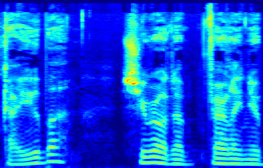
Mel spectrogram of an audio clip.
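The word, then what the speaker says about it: Sciubba: I was pretty disappointed to see in Jennifer, I think it's pronounced Skyuba.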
